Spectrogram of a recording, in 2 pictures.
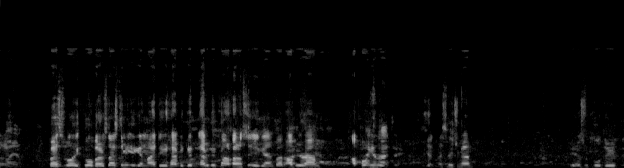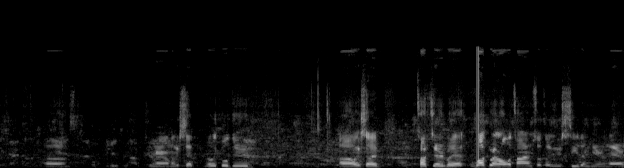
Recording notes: Live at Game On Expo 2023! Looking at some of the amazing stuff here at Game On Expo in Phoenix, AZ.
